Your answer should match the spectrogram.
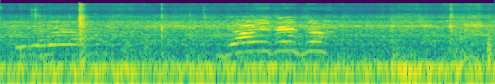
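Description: Steady low engine and road drone heard inside a moving car's cabin, with brief shouted words over it.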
